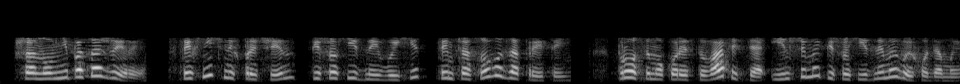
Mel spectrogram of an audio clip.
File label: khs st female, subway station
